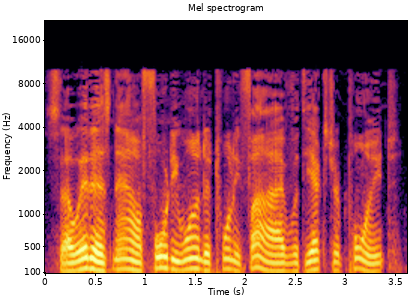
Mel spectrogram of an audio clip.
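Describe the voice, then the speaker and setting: A man's voice: medium pitch, fairly even intonation, normal speed, vocal fry, warm tone. An American man calling a football game live as the play-by-play announcer. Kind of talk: live play-by-play sports commentary.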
